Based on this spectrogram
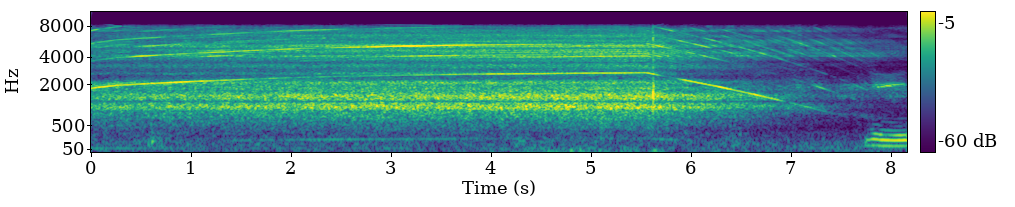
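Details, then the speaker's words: Sewing machine motor after repair (owner had complained it wasn't reaching full RPM), reassembled and plugged in: smooth, steady high whine at full speed, then winds down evenly with no stumbling; motor now runs normally. "जी, अब देखिए जनाब मोटर कैसे चलती है। अब देखिए मोटर की आवाज़ भी आपको पता चलती होगी कि मोटर ये"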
